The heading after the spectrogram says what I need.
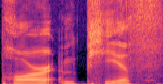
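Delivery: Northern Irish vowels on "power" and "pace". Saying the only two words they can manage, Northern Irish accent. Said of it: "The only two words I can say in Northern Irish accent is power and pace".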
